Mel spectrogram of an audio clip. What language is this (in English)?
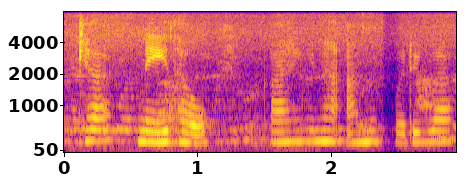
Odia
